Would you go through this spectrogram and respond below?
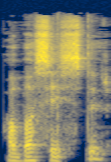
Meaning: indefinite plural of abasist
- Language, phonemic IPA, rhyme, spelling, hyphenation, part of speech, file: Norwegian Bokmål, /abaˈsɪstər/, -ər, abasister, a‧ba‧sist‧er, noun, NB - Pronunciation of Norwegian Bokmål «abasister».ogg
